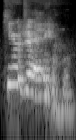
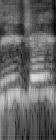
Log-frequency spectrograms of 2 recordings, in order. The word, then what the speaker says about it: CJ: not AJ yeah wait crap I got your name wrong QJ it's CJ thank you very much thank you for a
